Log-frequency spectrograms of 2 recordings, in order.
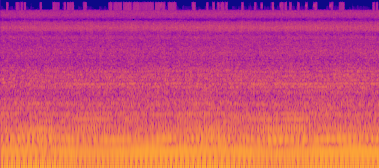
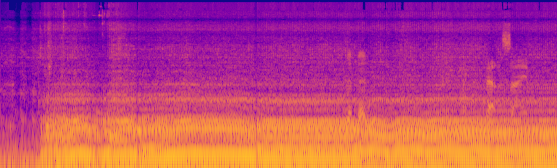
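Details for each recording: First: Cheap Mercedes-Benz coupe after the repairs, including intake cleaner and a new hose clamp. Low, even, steady idle with no misses, hunting or rattles; normal idle. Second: Cheap unregistered Mercedes-Benz coupe with engine problems, after erasing codes. Loud noise suspected from the throttle body, and owners suspect it is not getting enough air. Uneven, lumpy, wavering idle, possible misfire; rough running.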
